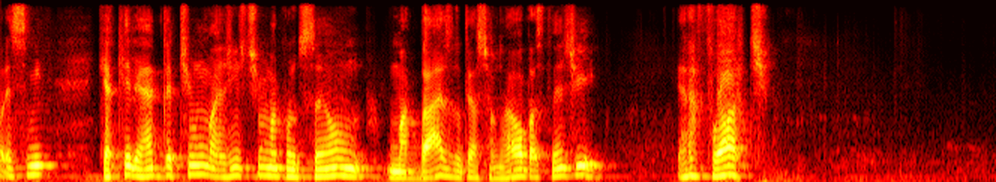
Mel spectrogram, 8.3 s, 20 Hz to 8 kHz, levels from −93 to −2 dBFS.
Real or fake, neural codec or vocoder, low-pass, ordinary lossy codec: fake; codec, 16 kHz, 2 kbps, X-Codec, HuBERT features, trained on general audio; 7.2 kHz; none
